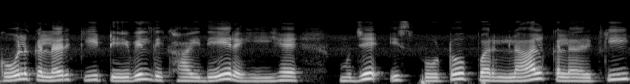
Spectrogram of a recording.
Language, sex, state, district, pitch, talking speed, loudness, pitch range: Hindi, female, Madhya Pradesh, Umaria, 185 Hz, 150 wpm, -16 LUFS, 165-225 Hz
